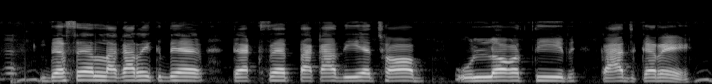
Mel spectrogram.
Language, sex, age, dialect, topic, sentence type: Bengali, male, 25-30, Jharkhandi, banking, statement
